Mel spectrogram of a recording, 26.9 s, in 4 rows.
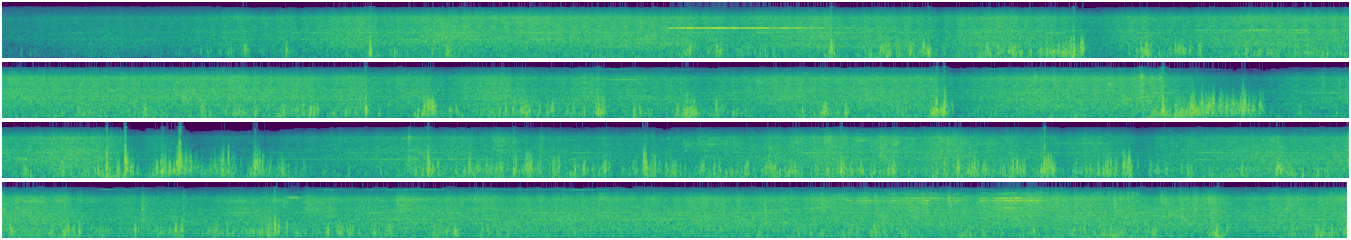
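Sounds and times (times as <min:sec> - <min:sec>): freight train rumbling past: 0:00.0 - 0:26.9
wheels clacking on rails: 0:00.0 - 0:26.9.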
